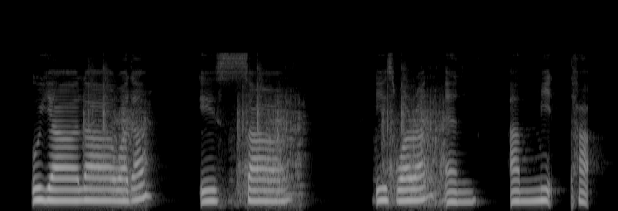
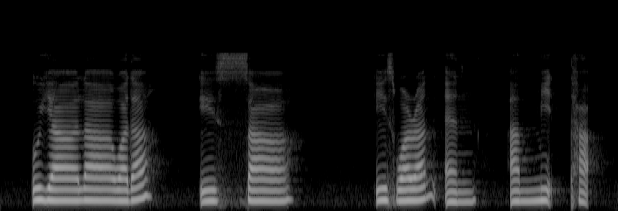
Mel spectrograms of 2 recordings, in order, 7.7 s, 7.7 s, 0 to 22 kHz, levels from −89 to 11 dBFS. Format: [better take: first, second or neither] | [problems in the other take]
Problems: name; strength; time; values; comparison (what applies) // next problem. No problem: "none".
second | noise reduction (classical method log-MMSE)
